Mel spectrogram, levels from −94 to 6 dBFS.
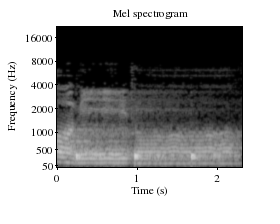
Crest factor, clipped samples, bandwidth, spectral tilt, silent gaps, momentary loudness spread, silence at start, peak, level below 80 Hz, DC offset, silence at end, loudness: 18 dB; under 0.1%; 6.6 kHz; -6.5 dB/octave; none; 7 LU; 0 s; -4 dBFS; -54 dBFS; under 0.1%; 0 s; -22 LUFS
